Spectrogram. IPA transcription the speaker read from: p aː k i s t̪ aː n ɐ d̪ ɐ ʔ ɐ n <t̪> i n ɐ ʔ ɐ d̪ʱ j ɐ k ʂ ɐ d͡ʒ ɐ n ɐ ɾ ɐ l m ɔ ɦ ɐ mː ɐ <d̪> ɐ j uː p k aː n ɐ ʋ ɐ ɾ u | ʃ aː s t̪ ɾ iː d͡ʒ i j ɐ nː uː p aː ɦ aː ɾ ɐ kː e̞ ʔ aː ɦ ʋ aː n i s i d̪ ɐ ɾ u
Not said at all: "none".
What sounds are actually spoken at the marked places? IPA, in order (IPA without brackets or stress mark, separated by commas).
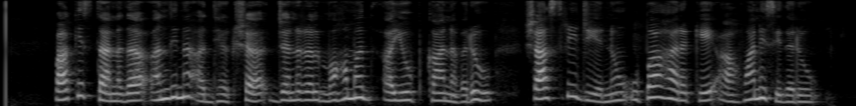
d̪, d̪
